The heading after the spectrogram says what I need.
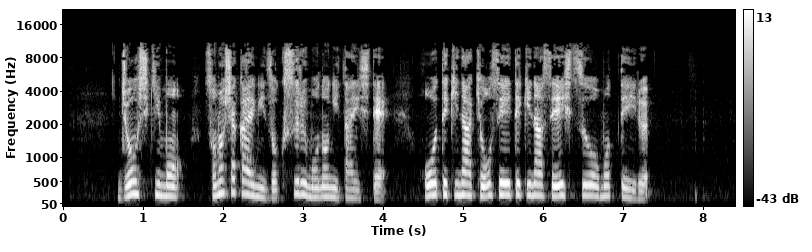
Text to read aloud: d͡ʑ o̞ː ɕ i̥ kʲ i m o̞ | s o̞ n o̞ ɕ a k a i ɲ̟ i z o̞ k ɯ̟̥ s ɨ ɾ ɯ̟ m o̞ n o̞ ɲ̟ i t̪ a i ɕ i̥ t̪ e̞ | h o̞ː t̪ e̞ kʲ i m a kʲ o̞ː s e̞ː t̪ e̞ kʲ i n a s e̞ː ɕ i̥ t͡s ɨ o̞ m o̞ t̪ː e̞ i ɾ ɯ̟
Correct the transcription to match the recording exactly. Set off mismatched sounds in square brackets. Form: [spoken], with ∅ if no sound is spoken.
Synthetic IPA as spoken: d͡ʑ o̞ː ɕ i̥ kʲ i m o̞ | s o̞ n o̞ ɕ a k a i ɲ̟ i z o̞ k ɯ̟̥ s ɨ ɾ ɯ̟ m o̞ n o̞ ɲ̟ i t̪ a i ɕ i̥ t̪ e̞ | h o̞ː t̪ e̞ kʲ i [n] a kʲ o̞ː s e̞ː t̪ e̞ kʲ i n a s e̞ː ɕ i̥ t͡s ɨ o̞ m o̞ t̪ː e̞ i ɾ ɯ̟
